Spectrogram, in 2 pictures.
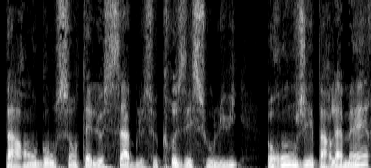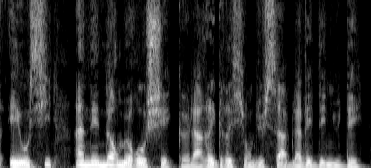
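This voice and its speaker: A man reading a novel aloud in measured scripted narration. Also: medium pitch, a little mellow, dry recording, studio quality. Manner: measured, storytelling. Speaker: audiobook narrator.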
